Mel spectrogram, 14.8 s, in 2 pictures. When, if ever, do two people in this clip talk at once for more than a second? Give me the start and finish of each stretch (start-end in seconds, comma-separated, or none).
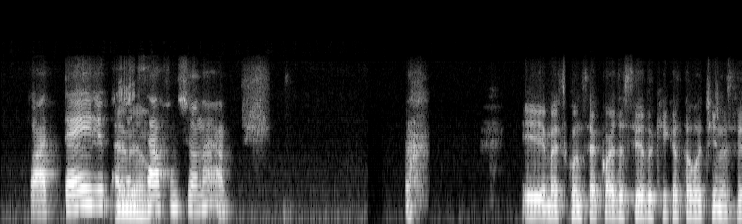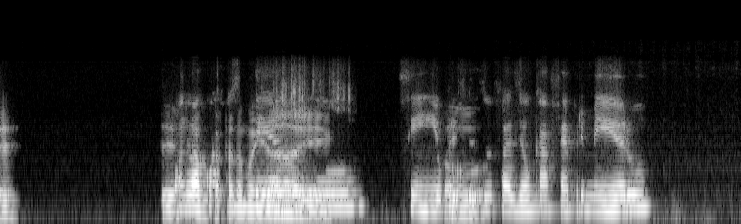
9.2-10.8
